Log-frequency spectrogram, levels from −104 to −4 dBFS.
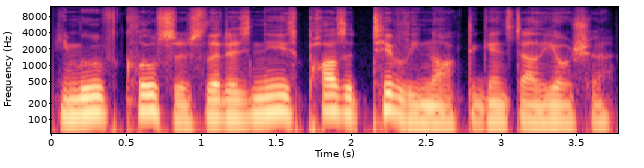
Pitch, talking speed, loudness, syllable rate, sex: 105 Hz, 175 wpm, -17 LUFS, 5.6 syllables/s, male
